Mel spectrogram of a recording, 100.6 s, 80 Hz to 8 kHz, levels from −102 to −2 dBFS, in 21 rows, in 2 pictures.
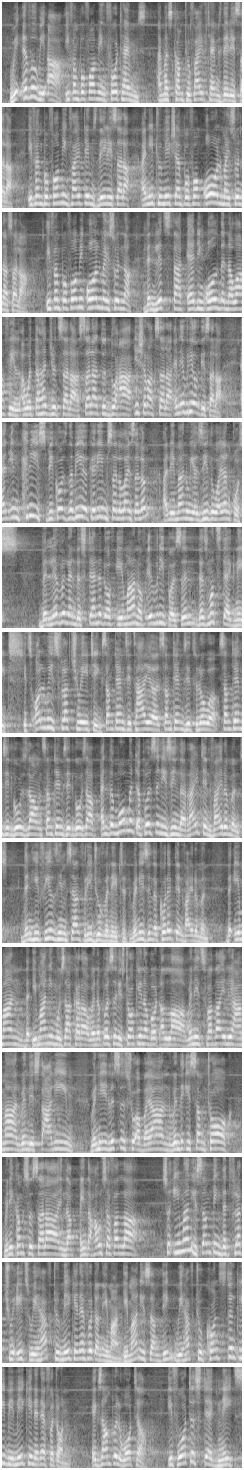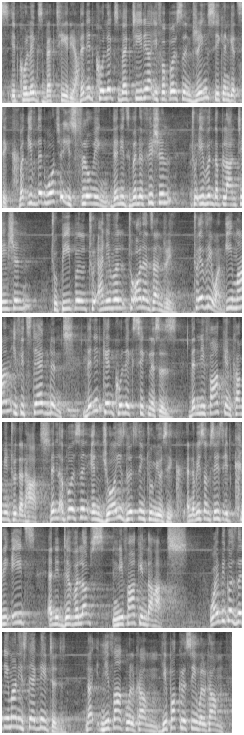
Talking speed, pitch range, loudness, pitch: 170 wpm, 180-225 Hz, -14 LUFS, 205 Hz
